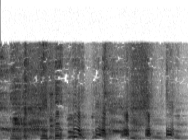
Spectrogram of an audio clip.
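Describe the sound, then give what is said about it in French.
A loud burst of repeated harsh coughs, about seven or eight in quick succession with a strained, rasping, partly voiced quality, like someone choking and struggling to clear their throat. “tu peux tousser”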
